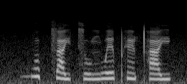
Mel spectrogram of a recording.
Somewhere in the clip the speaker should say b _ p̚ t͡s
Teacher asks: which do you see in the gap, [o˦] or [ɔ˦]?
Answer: o˦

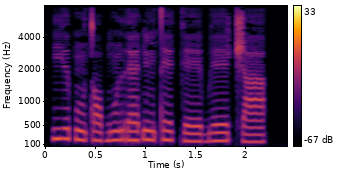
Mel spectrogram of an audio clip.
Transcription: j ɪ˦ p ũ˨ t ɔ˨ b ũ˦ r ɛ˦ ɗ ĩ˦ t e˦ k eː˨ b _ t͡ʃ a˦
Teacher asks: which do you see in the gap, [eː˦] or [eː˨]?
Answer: eː˦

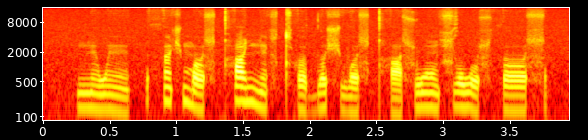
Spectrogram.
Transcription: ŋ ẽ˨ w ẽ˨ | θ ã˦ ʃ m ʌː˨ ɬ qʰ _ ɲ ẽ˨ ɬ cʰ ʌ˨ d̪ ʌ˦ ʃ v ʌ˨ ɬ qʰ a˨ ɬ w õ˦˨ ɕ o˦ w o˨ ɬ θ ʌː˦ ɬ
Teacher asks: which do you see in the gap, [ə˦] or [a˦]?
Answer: a˦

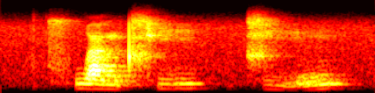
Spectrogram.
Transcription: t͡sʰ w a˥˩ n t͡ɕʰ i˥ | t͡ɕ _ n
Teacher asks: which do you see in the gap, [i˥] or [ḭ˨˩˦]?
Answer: ḭ˨˩˦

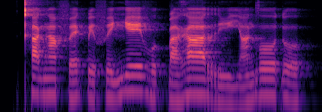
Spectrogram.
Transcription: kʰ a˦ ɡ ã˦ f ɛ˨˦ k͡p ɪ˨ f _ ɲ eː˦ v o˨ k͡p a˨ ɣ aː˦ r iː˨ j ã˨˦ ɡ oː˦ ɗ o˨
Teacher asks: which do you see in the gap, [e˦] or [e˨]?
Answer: e˨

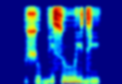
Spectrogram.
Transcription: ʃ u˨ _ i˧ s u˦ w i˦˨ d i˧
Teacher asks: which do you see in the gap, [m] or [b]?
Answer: b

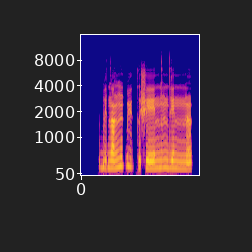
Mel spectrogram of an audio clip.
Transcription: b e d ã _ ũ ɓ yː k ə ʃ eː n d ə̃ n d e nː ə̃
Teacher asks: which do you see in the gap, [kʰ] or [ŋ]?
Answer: ŋ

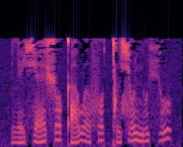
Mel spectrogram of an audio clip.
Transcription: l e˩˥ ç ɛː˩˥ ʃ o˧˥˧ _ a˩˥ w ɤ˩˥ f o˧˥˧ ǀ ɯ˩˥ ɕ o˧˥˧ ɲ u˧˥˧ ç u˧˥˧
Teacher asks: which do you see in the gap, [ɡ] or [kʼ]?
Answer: kʼ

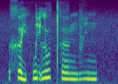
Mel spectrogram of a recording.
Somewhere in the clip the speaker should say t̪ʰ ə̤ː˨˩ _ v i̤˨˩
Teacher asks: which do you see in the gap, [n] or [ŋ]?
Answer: ŋ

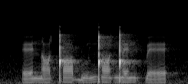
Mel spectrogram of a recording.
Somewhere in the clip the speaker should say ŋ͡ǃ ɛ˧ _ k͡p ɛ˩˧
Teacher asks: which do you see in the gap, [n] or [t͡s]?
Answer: n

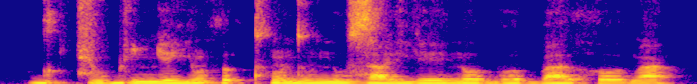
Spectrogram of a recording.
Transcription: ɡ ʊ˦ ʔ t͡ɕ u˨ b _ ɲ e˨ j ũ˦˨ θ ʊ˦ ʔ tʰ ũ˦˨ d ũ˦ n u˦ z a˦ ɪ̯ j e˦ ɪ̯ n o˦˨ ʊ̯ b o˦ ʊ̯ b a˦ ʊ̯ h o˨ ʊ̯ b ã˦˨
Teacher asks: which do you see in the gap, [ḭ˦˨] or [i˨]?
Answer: i˨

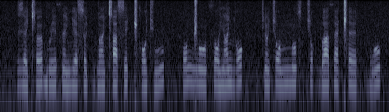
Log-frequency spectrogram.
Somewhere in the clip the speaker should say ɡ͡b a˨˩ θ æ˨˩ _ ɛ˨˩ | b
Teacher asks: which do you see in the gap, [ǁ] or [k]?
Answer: ǁ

